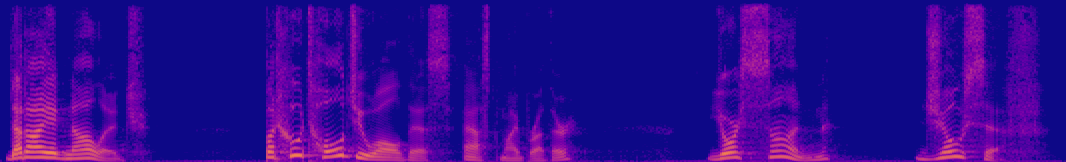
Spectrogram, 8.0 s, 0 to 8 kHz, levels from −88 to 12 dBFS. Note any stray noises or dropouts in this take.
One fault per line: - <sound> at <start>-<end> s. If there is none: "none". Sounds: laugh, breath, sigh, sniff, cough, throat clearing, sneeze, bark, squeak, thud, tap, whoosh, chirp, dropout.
none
